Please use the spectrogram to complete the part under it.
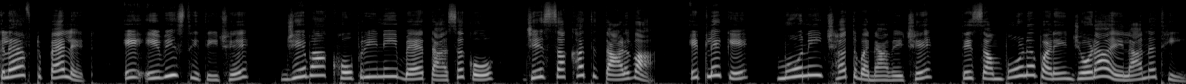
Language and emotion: Gujarati, neutral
